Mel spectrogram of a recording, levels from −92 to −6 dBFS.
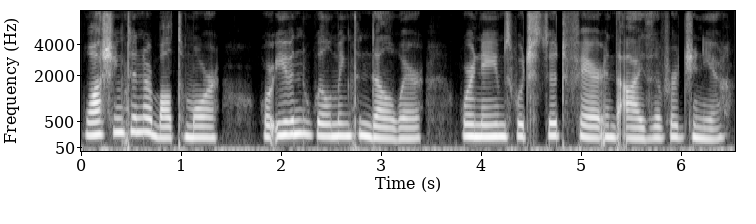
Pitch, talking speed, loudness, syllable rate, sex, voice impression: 215 Hz, 155 wpm, -17 LUFS, 5.6 syllables/s, female, feminine, slightly adult-like, slightly cute, slightly calm, slightly friendly, slightly kind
